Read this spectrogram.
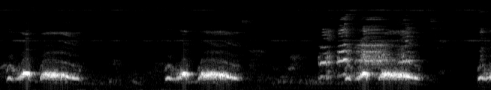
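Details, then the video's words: Spotted dove, locally derkuku, giving its cukurukuk kuk geruk call: three mellow low phrases about two seconds apart, each a short opening note followed by a longer rolling coo, the last one brighter and fuller. "SUARA BURUNG DERKUKU / CUKURUKUK KUK GERUK"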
